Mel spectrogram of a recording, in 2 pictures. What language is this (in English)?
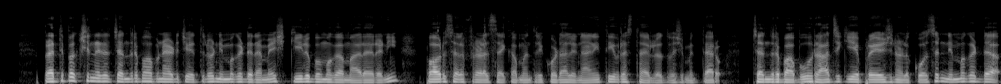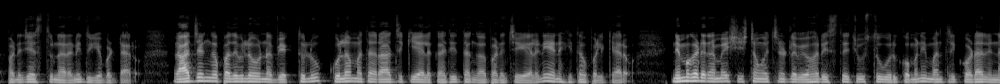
Telugu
